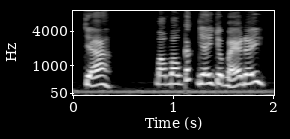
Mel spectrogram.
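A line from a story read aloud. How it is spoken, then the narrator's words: Shouting. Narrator (Vietnamese): Anh hét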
